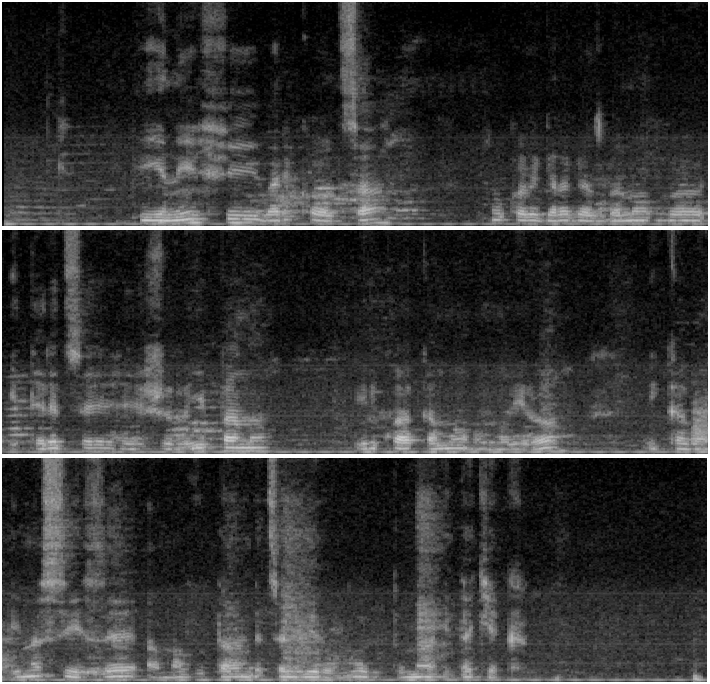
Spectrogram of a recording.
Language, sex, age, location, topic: Kinyarwanda, male, 36-49, Musanze, agriculture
